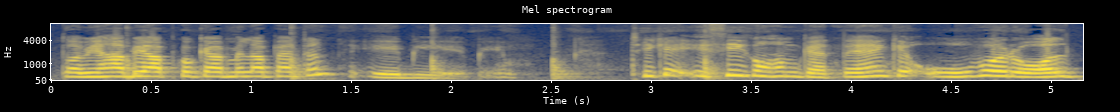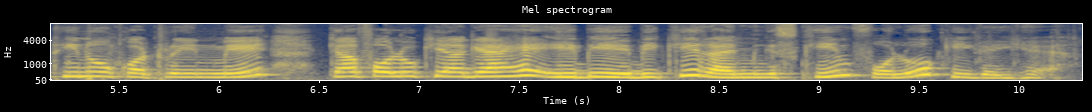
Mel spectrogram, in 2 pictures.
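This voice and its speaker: High-voiced woman teaching a poem. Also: lively intonation, moderate pace, darkish tone. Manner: repeats "ठीक है" often, mixes English terms into Hindi. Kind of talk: explaining a poem to school students.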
